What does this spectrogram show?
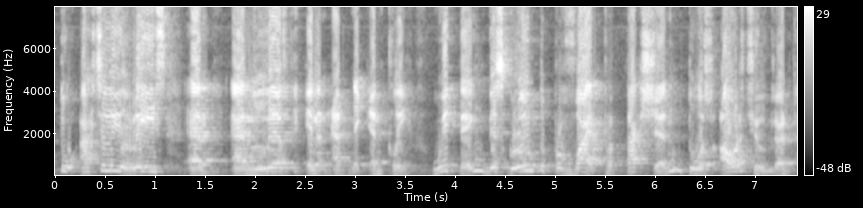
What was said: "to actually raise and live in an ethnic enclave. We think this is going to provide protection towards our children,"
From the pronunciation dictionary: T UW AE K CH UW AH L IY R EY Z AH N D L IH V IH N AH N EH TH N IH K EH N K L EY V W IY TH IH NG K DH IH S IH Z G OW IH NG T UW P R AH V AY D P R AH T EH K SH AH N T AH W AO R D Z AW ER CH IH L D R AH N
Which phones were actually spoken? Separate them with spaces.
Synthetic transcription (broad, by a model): T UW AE K CH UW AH L IY R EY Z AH N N L IH V IH N AH N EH T N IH K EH N K L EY F W IY T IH NG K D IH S G OW IH NG T UW P R AH V AY D P R AH T EH K SH AH N T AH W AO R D S AW ER CH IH L D R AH N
